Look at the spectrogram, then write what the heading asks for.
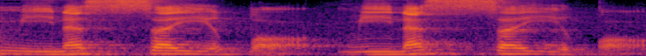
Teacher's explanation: kesalahan umum sekali sering sekali terjadi dalam pengucapan atau kesalahan pada huruf syin yaitu tertukar menjadi huruf huruf Sin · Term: tertukar menjadi huruf Sin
